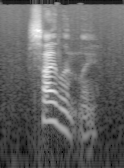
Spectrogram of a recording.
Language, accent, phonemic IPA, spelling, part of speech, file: English, US, /ˈsaɪləntli/, silently, adverb, En-us-silently.ogg
- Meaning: 1. In a silent manner; making no noise 2. Of an edit or change to a text, without explicit acknowledgment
